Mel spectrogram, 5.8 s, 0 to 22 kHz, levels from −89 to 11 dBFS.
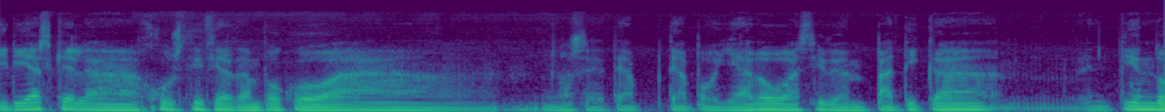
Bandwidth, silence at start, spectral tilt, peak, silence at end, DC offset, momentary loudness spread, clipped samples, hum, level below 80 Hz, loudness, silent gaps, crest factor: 13 kHz; 0 s; -8 dB/octave; -8 dBFS; 0 s; under 0.1%; 12 LU; under 0.1%; none; -46 dBFS; -28 LUFS; none; 18 dB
